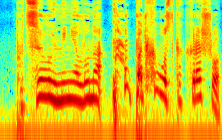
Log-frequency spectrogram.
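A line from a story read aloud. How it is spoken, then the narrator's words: Hiss. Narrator (Russian): прошипела она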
